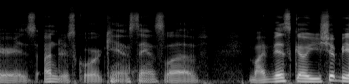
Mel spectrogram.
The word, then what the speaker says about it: KanStanceLove: But if you say it like right, it kind of sounds like Kansas love. It's like KanStanceLove. Oh, okay. Because I was pronouncing it like can't stand love.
